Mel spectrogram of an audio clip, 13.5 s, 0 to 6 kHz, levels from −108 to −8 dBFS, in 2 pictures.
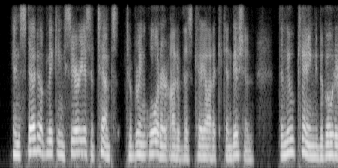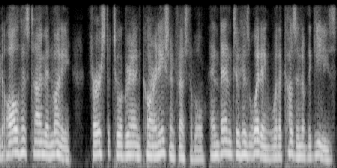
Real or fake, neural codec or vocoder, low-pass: fake; codec, 16 kHz, 2 kbps, FreqCodec, smaller model; 5.4 kHz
